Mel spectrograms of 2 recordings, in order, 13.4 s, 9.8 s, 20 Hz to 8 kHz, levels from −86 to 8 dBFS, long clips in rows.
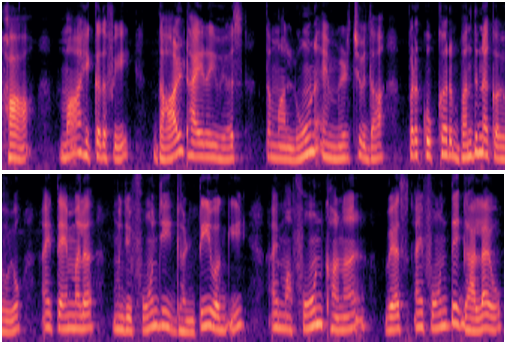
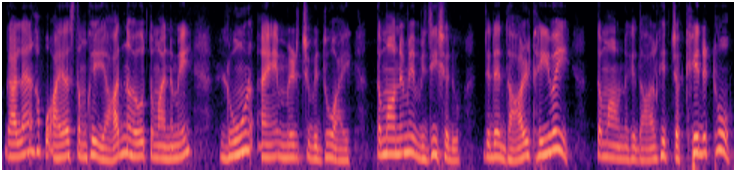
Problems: none marked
